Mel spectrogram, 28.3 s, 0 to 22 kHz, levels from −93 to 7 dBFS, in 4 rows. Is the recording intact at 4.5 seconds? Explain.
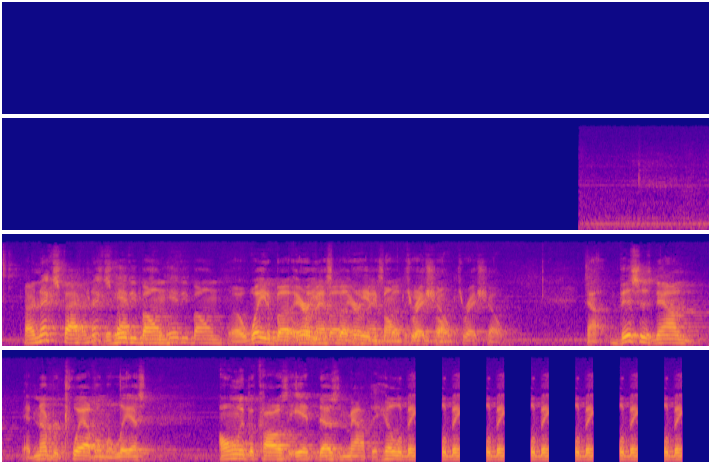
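Yes, the audio at 4.5 seconds is intact, with no dropout, click, distortion or other fault at that moment.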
